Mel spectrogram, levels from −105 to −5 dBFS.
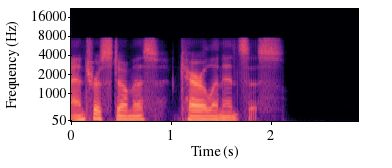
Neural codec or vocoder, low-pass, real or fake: codec, 16 kHz, about 1 kbps, DyCAST, with the encoder's durations; 7.2 kHz; fake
